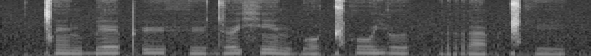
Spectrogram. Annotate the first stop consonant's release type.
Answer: click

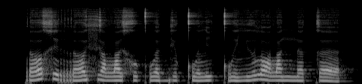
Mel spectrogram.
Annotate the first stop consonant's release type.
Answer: ejective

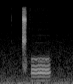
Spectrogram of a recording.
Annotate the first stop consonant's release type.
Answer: click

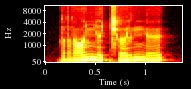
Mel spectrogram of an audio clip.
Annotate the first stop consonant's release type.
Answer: aspirated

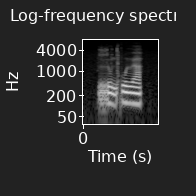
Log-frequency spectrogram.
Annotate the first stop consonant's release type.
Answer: plain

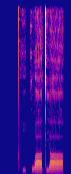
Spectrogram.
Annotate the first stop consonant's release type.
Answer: aspirated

